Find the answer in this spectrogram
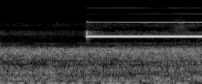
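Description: The project board's alarm buzzer starts about a second in with a loud, steady, high-pitched tone. It signals that no finger has been detected on the fingerprint scanner while it is scanning.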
